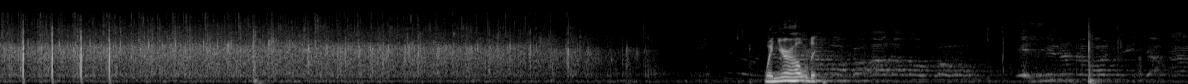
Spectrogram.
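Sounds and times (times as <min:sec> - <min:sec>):
audience clapping: 0:00.0 - 0:06.7
speech: 0:07.6 - 0:08.4.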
